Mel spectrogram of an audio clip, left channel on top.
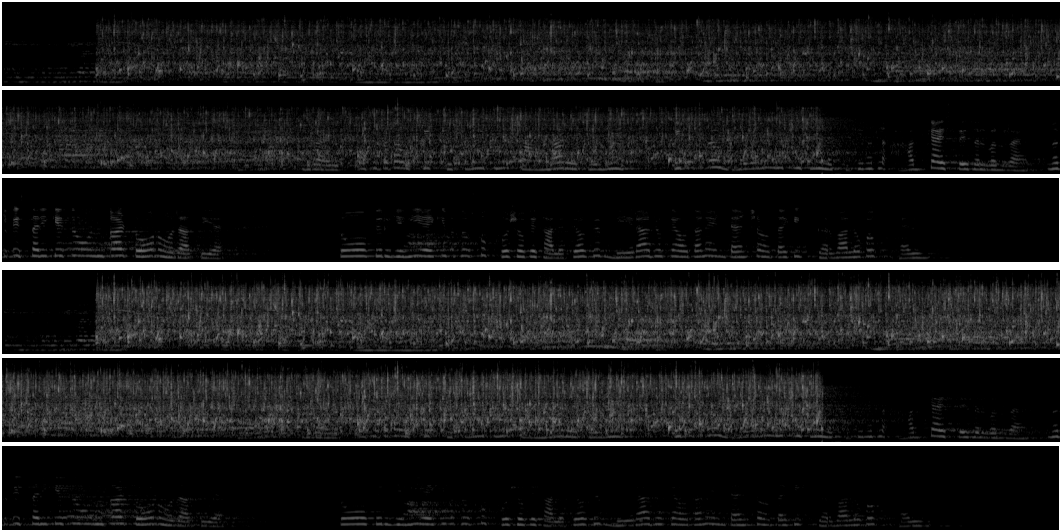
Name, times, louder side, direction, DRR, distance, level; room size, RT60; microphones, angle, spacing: voice 1, 0.0-6.6 6.9-8.4 8.7-10.3 10.8-13.2 21.8-22.2 25.1-25.4, right 2 dB, 70° right, -8 dB, 6.8 m, -56 dB
Stream, 0.9-18.8, right 8 dB, 30° right, 0.4 m, -41 dB
voice 2, 13.6-23.9 24.5-30.4, left 4 dB, 60° left, 11 dB, 0.8 m, -55 dB
22.5 x 15.0 x 8.6 m, 3.0 s
head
